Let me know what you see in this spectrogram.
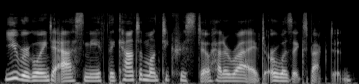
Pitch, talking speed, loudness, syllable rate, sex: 180 Hz, 285 wpm, -21 LUFS, 7.0 syllables/s, female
